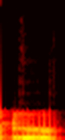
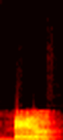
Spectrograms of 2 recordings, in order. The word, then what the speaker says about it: heir: how you pronounce it air sh oh what they say hair yeah you said hair it's air oh Jesus it is is is the air to the kamak sugut yeah H is silent all right I'm sorry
